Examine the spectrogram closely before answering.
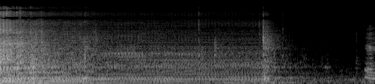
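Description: A food processor whirs loudly and then stops.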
